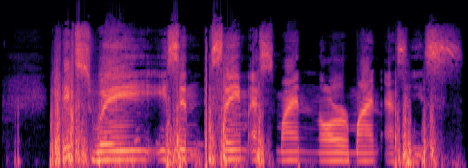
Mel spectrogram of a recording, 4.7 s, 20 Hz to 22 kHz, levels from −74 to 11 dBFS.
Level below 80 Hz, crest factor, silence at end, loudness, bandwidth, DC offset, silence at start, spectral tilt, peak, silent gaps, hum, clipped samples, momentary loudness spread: -32 dBFS; 10 dB; 0.05 s; -10 LUFS; 16.5 kHz; under 0.1%; 0.15 s; -3.5 dB/octave; 0 dBFS; none; none; 0.2%; 6 LU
